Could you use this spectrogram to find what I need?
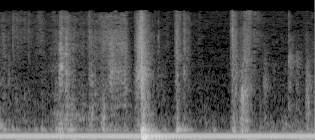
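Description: A cardboard box knocks down onto a table.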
